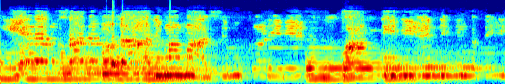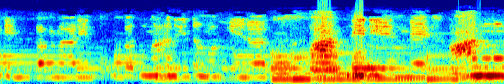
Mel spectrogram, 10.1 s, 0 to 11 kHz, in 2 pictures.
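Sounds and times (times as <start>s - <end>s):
high voice singing: 0.0s - 10.0s.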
